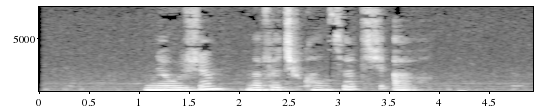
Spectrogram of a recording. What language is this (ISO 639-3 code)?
ady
